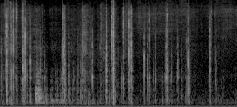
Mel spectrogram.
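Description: A medium-sized, partly full chicory drink pouch made of foil-lined plastic is held in both hands and crinkled and squeezed with fingers and nails. It gives a rapid run of sharp, bright crackles and crunches with quiet gaps between them, and each one stops almost at once.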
